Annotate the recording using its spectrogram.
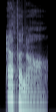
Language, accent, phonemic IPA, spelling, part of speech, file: English, General American, /ˈɛθ.ə.nɑl/, ethanol, noun, En-us-ethanol.ogg
- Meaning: 1. A simple aliphatic alcohol formally derived from ethane by replacing one hydrogen atom with a hydroxyl group: CH₃-CH₂-OH 2. Specifically, this form of alcohol as a fuel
